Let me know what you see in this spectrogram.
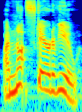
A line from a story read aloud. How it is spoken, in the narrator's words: shouted to the emptiness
